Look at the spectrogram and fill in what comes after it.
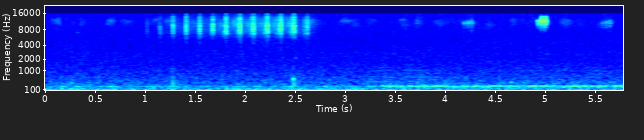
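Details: Chrysochraon dispar, the large gold grasshopper, a male stridulating: one rapid series of roughly nine high, dry pulses over about a second, then a few isolated ticks, set against a constant low electrical hum.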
